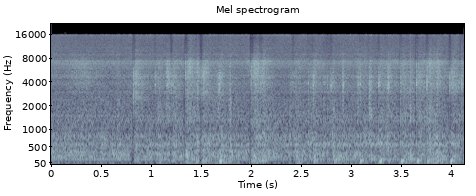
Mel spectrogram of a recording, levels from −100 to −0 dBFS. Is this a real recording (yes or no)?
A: no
